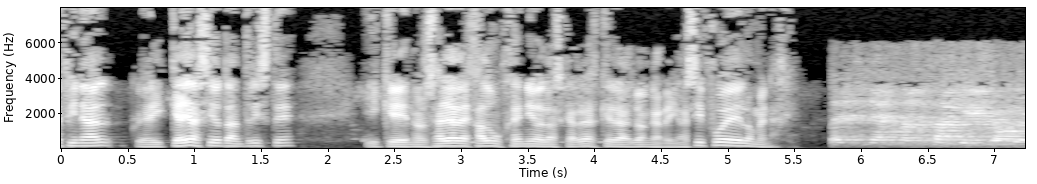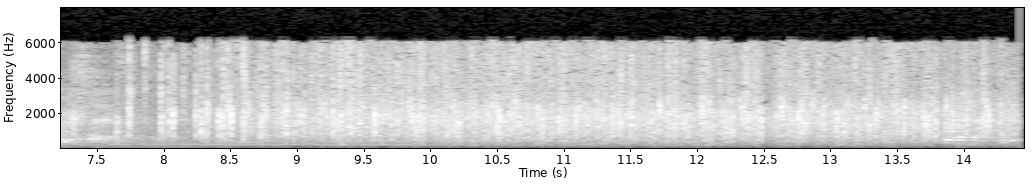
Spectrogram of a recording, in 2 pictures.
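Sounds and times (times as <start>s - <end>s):
speech: 0.0s - 6.2s
crowd applause after minute of silence: 5.8s - 14.4s.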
